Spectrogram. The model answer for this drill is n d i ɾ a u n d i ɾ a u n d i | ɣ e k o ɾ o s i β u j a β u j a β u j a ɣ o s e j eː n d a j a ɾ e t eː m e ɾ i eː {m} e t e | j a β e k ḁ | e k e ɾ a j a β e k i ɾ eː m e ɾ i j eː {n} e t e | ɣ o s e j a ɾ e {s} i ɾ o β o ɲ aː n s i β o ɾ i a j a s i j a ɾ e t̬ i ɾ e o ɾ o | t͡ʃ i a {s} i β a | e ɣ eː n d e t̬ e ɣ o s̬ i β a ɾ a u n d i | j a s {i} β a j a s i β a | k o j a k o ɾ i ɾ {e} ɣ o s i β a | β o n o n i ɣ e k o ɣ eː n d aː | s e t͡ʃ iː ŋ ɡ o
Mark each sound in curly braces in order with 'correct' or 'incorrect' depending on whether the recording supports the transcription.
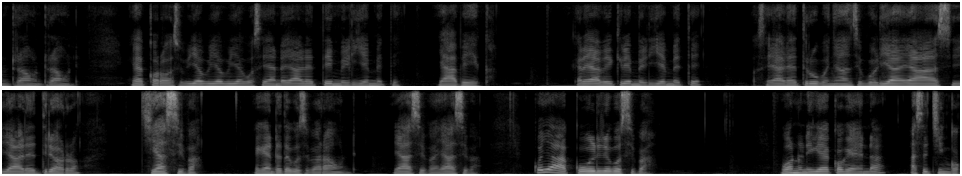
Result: correct, incorrect, incorrect, correct, correct, correct

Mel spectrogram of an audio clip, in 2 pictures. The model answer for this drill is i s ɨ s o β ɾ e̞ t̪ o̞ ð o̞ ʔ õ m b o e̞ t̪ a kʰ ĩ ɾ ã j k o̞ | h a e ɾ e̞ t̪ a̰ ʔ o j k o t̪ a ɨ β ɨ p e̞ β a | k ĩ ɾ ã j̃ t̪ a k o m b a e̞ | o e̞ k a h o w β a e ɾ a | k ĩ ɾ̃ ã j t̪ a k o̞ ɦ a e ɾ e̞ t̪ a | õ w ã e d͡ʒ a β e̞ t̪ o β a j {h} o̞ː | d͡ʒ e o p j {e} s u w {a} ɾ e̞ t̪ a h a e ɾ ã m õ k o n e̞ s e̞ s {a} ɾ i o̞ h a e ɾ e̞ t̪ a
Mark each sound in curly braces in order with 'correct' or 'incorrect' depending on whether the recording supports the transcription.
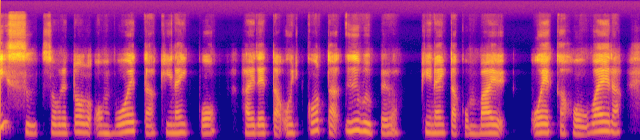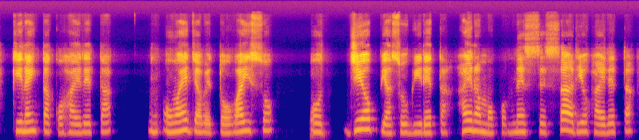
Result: incorrect, incorrect, incorrect, correct

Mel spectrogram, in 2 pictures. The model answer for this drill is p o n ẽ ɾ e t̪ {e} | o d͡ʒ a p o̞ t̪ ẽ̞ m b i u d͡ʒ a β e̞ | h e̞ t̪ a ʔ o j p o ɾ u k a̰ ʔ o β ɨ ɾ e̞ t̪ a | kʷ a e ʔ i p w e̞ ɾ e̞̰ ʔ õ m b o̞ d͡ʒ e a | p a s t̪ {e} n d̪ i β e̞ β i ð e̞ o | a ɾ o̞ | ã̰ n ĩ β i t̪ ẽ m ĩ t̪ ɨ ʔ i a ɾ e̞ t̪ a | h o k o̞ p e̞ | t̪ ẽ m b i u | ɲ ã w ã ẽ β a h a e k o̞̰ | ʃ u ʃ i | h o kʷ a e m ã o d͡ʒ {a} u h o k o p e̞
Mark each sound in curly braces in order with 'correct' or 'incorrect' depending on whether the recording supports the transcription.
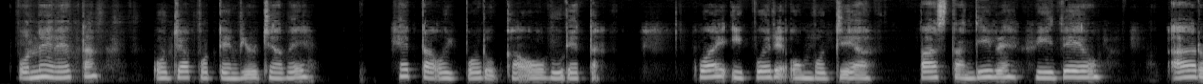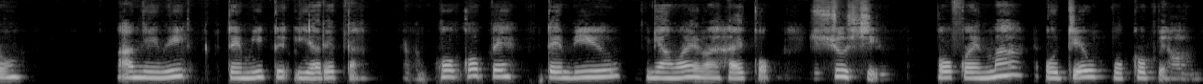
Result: incorrect, incorrect, incorrect

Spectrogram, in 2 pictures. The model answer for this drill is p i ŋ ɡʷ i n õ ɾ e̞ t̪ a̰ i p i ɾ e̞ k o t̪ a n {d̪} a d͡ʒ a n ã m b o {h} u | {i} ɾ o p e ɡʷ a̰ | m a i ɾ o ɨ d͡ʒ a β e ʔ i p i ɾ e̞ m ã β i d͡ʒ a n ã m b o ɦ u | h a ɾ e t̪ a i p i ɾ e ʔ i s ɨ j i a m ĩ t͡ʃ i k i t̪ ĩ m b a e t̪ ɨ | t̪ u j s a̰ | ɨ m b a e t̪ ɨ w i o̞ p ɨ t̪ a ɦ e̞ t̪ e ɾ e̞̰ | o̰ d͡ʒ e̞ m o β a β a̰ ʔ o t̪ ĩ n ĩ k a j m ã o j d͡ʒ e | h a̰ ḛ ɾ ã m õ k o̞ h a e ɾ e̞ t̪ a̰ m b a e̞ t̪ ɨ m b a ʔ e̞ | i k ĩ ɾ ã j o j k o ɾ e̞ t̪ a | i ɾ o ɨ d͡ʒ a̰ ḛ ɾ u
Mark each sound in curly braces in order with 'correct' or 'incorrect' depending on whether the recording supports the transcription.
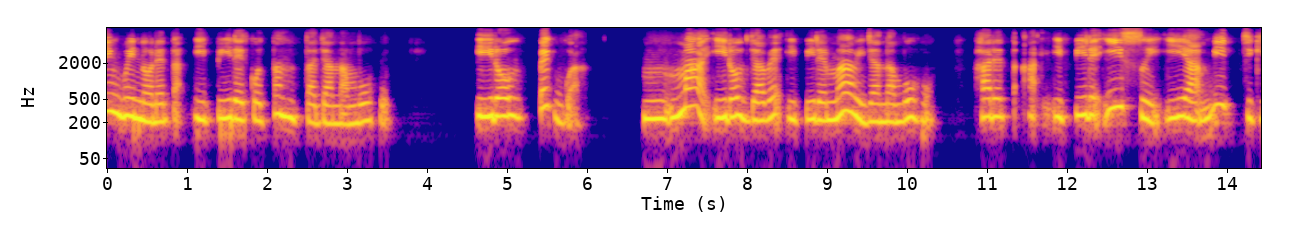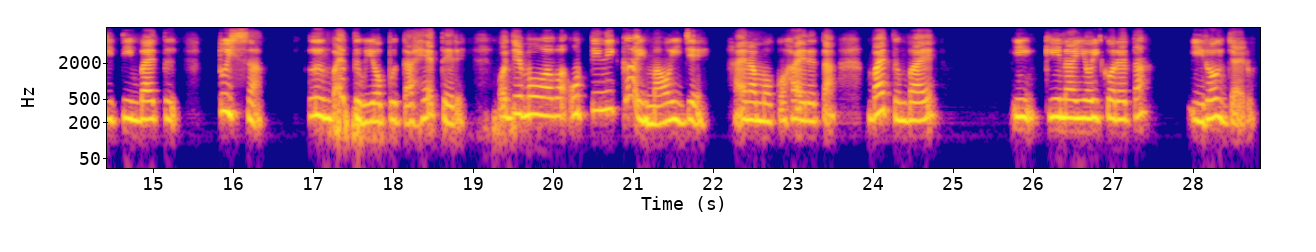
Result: incorrect, correct, correct

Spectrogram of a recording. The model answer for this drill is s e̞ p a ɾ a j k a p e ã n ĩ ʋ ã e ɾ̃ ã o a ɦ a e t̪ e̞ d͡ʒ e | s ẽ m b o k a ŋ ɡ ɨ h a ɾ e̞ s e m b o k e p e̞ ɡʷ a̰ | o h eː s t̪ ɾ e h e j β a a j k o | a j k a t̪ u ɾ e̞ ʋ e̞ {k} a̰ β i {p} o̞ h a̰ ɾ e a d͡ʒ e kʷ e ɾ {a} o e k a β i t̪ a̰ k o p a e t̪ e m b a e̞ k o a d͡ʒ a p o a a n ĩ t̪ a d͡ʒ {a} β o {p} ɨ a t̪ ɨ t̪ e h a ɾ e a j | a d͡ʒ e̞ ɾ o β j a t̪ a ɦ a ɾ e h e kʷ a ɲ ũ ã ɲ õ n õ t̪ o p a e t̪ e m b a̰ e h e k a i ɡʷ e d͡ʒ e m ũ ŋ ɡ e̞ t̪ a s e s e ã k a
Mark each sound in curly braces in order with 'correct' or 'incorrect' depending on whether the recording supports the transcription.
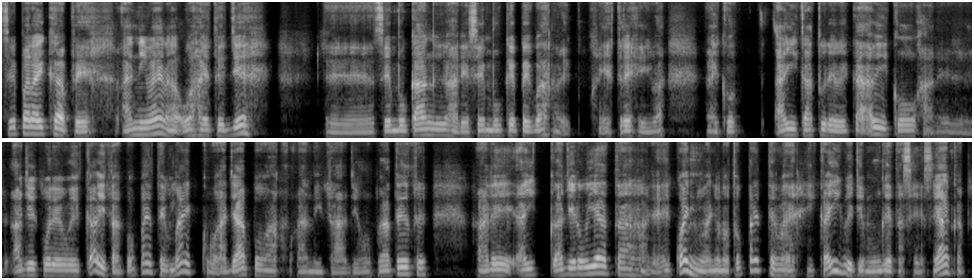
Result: correct, incorrect, incorrect, incorrect, correct

